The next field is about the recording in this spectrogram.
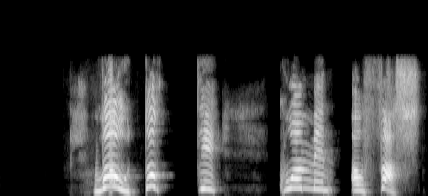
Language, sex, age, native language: Icelandic, male, 8, Icelandic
